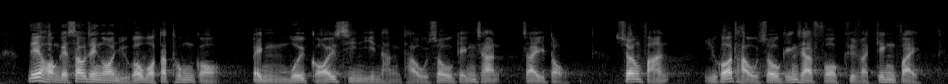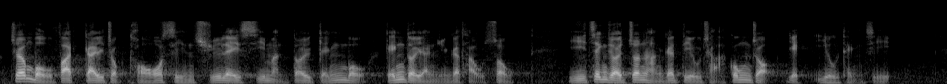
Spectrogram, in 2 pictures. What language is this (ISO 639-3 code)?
yue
